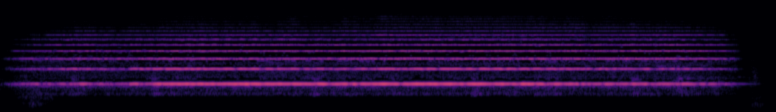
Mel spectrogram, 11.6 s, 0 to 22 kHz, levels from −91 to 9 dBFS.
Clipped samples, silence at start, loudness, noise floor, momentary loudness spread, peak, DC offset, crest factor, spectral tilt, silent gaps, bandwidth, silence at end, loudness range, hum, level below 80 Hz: under 0.1%; 0.2 s; -38 LUFS; -77 dBFS; 12 LU; -28 dBFS; under 0.1%; 12 dB; 6.5 dB/octave; none; 13.5 kHz; 0.6 s; 4 LU; none; under -90 dBFS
